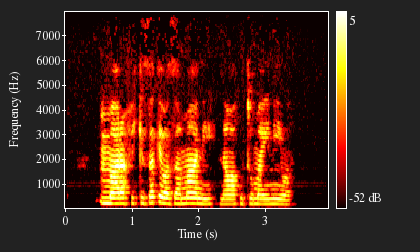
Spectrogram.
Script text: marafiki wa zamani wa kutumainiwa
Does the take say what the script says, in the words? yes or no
no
